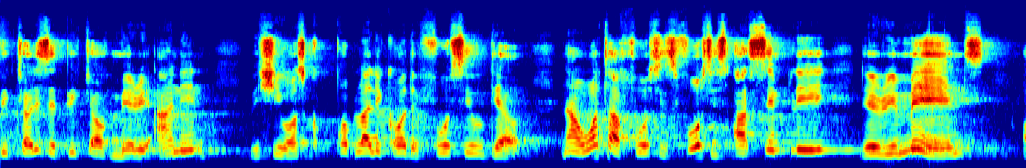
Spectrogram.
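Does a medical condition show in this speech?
No.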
